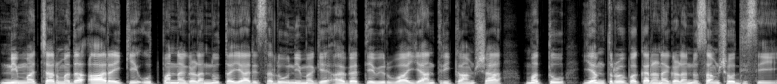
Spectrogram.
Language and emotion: Kannada, neutral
